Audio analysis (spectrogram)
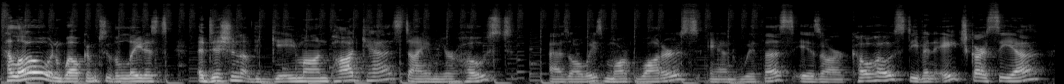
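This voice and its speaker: A man's voice: a little high, lively intonation, unhurried, over music. A man hosting a casual gaming podcast, chatty and rambling, laughing often. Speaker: podcast host. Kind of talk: casual chat.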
